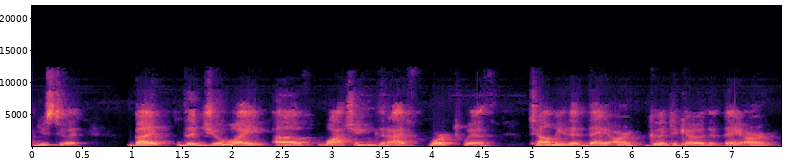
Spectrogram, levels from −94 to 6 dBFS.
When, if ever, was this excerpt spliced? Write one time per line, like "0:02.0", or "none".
0:01.4
0:03.5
